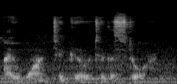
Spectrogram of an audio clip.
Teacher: Now the stressed words are want, go, and store. Those are the important words, the words you really need to hear.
